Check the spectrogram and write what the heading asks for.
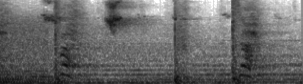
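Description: Punches landing on a padded punching bag: three sharp hits, about half a second in, past the middle and near the end, over background music with a heavy bass.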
